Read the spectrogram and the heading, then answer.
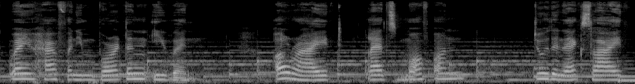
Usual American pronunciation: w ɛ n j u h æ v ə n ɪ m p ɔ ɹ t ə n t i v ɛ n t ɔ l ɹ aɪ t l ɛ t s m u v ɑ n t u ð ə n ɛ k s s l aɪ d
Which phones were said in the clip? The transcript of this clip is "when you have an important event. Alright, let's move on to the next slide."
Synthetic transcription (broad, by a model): w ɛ n j u h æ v ə n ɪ m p ɔ ɹ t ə n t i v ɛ n t ɔ l ɹ aɪ t l ɛ t s m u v ɑ n t u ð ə n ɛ k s s l aɪ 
